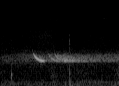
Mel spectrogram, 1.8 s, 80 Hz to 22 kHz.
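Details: A bat's echolocation chirp, heavily slowed down to be audible: a quick falling sweep settling into a steady tone, with echoes from a wall about 3 m away and a fir tree behind.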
